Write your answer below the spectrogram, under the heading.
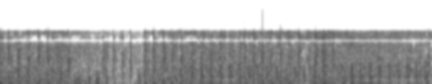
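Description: Automatic weapons firing in a heavy, near-continuous exchange, many shots a second in overlapping bursts.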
